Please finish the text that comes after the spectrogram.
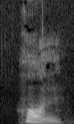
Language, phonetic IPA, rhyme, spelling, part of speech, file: Hungarian, [ˈhon], -on, hon, noun, Hu-hon.ogg
- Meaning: home, homeland, fatherland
